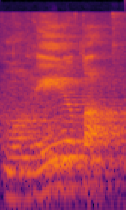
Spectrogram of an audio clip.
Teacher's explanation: qalqalahnya qalqalah kubra karena mati di akhir bacaan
